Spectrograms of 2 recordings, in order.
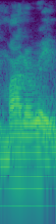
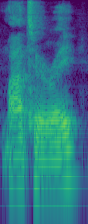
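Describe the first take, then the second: First: The T sound is dropped, California style. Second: The T sound is clearly pronounced.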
